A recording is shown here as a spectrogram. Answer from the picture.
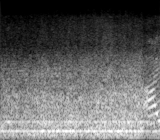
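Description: Steady drone of a running vehicle engine with road noise, a constant low hum under a rushing hiss.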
